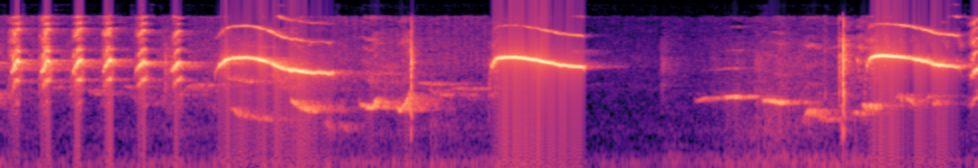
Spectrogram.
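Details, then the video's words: White-rumped shama singing 'nembak' at a bird farm in Kendal, Indonesia: six quick high chips, then long pure whistles arching upward and falling, with short lower notes between. "Murai batu nembak sebelah mati"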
